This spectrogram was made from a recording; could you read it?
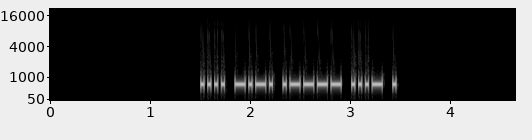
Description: Morse code, heard as a keyed tone, about 36 wpm, 700 Hz. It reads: HC1VE
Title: DXCC-100 Call Signs - 5 Characters - Repeated 2x - 35wpm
